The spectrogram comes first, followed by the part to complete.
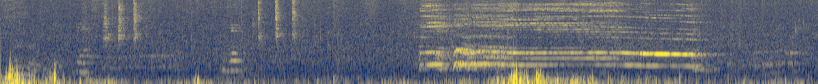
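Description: A rooster crowing once: a single long crow of about three seconds, starting about four seconds in, wavering at first, then held and dropping slightly at the end. A few low thumps come at the start and around the middle of the crow.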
